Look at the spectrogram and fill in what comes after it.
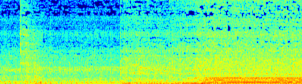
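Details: Bajaj Pulsar after a scissor gear modification to cure timing chain and engine noise: the engine settles into a steady, even idle with a clean tone after some revving, with no chain rattle or clatter; normal idle.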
